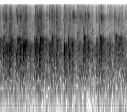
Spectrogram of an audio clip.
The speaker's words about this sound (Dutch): En zullen we het onderstrepen met een applaus.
